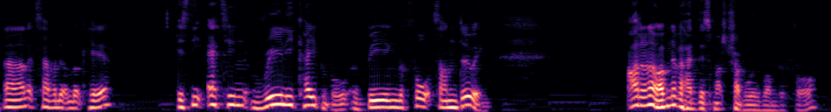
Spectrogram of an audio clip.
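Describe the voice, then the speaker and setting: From his desk, a man offers casual livestream commentary on a strategy game, talking a little fast with a husky, faintly breathy voice whose pitch bounces around lively. He's wry and chatty, reading game reports aloud, while soft guitar drifts faintly behind him.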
